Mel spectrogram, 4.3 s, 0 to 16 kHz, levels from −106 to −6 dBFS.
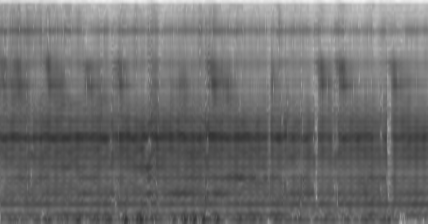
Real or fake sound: fake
